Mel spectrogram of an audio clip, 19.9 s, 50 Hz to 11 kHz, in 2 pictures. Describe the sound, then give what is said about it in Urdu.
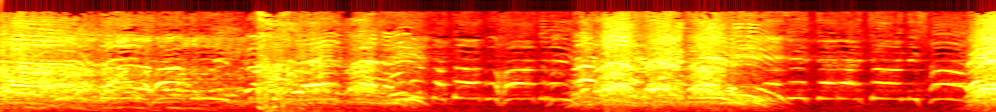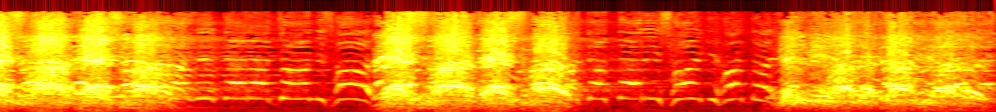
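A large crowd shouts religious slogans in unison, loud bursts of chanting repeating in waves with brief lulls between them, voices mixed with a leader's calls. “ہوں جی رہ گیا 10 منٹ, ہوں تسی نعرے نہیں لانے, میری گل سنو جی.”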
